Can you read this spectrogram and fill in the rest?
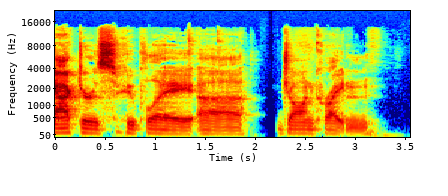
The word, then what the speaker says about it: Crichton: Yeah, uh, how do you pronounce like the the dude's name? John Crichton. Uh, uh, John Crichton. Yeah. Crichton. Yeah.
